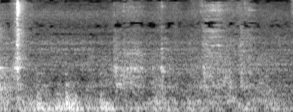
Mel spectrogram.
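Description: Faint handling sounds of a wooden spine piece being moved on a sheet-steel guitar top, with one sharp click just after the start and light taps after it.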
